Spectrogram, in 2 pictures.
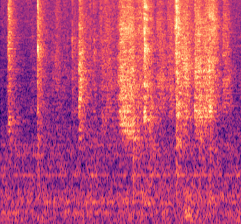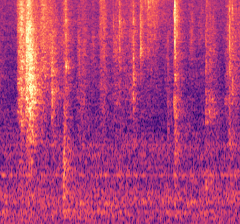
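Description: Pages of a small paperback guidebook being leafed through by hand: a series of short, irregular papery rustles and flicks.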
